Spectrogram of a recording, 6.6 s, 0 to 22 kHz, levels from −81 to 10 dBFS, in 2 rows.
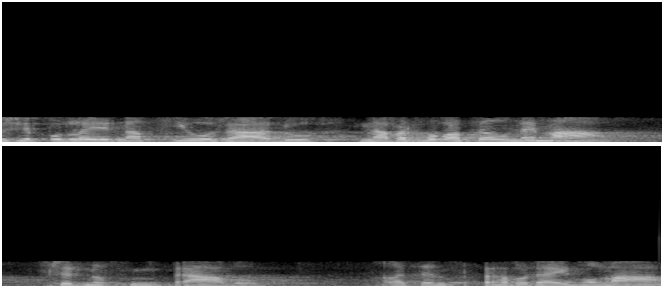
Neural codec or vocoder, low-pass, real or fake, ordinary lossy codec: codec, 44.1 kHz, 7.8 kbps, DAC; 7.2 kHz; fake; AAC, 16 kbps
